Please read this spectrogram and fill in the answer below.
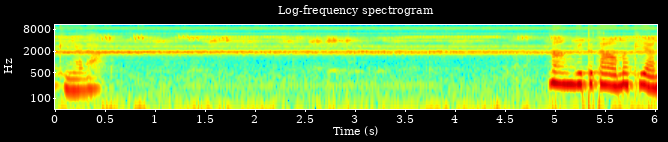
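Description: Crickets chirring in a steady, high-pitched night chorus that holds without a break.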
